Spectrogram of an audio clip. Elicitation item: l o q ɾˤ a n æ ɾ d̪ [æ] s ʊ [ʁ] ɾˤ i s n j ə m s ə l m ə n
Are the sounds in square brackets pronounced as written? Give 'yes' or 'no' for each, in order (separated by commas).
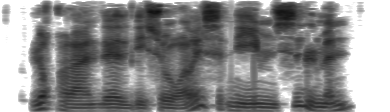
no, yes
